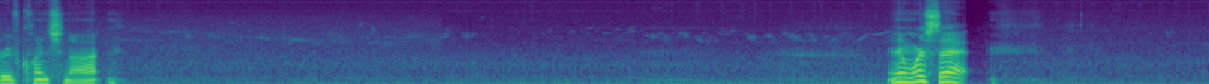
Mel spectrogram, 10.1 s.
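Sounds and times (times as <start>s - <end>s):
faint birds chirping: 0.0s - 10.0s
low steady rumble: 0.6s - 7.5s.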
